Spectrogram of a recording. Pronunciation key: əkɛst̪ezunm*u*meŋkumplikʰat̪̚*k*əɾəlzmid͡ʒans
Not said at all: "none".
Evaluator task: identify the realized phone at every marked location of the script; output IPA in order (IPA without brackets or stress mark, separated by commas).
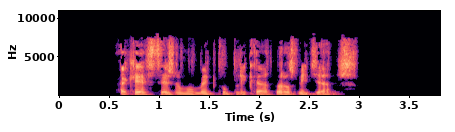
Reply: u, p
